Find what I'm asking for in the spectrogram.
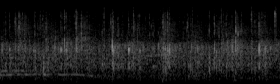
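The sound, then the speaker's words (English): Audience applause for the production team during a church sermon: a faint, even wash of many hands clapping, with a few sharper claps standing out, sustained throughout. “let's give our production team a big round of applause”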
